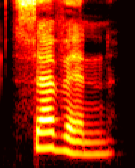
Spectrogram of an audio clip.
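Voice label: Seven, female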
